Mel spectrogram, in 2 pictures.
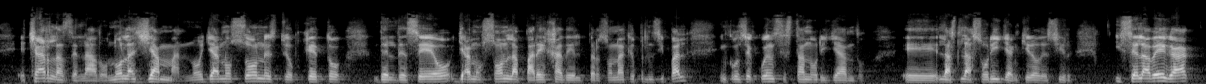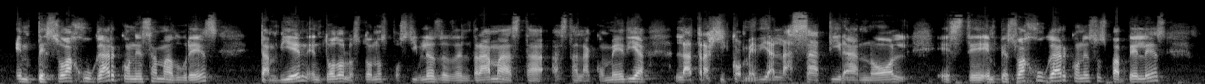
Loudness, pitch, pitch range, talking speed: -18 LUFS, 115 Hz, 105-130 Hz, 165 wpm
